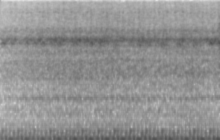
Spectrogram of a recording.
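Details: Scion FR-S idling: thin, steady high-pitched whine over the engine from a throw-out bearing that failed on the road; transmission to be dropped.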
